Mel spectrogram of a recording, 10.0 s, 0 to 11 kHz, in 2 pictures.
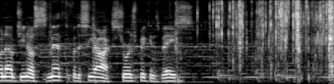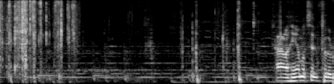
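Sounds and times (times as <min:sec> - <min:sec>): background music: 0:00.0 - 0:10.0
foil wrapper crinkling: 0:03.0 - 0:06.2.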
